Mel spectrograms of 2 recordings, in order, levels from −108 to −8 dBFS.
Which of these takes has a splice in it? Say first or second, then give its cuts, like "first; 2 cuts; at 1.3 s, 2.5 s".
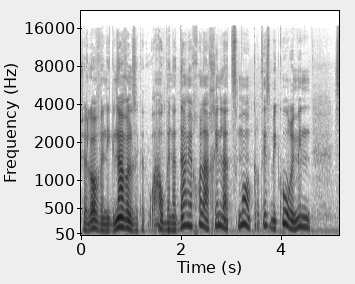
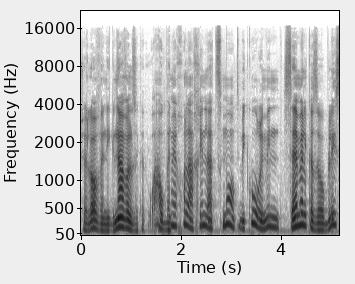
second; 3 cuts; at 1.8 s, 3.1 s, 4.0 s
